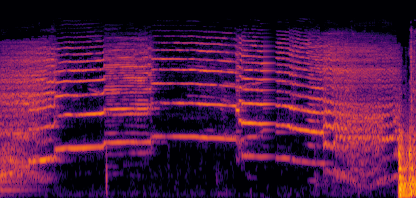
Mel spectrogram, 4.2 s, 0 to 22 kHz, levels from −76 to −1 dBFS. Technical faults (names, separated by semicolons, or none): burst of packet loss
